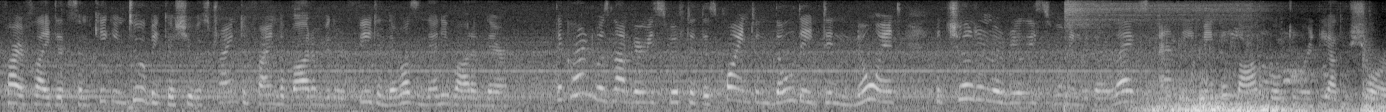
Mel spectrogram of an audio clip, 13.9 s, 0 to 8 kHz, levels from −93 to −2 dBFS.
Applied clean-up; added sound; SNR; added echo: none; Subway, metro, underground; -1 dB; none.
